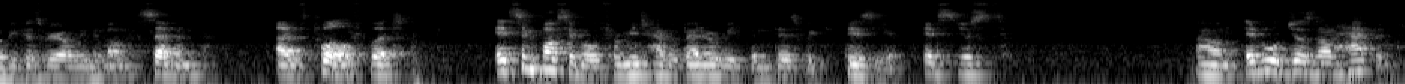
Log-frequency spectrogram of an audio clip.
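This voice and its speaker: A man's voice: medium pitch, mellow. Young man, chatty, roomy. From Costa Rica. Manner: chatty, rambling storytelling with many restarts. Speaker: vlogger. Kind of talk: casual weekly recap monologue. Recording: roomy, from a distance.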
